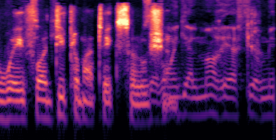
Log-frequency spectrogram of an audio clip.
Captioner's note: speaking French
